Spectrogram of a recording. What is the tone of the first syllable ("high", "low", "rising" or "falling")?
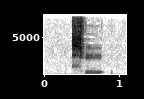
low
